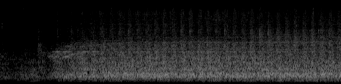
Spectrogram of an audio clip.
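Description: An embroidery machine head, fitted with a replacement for a bad motor, starts after a brief quiet moment and runs steadily with a dense, rapid stitching rattle, loud and close, with no talk.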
